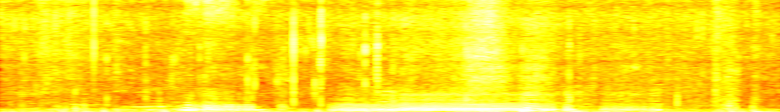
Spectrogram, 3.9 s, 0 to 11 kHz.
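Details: Field-type Labrador Retriever puppies, 31 days old, in the morning, one yellow female buried among her littermates; a short whimper, then a longer steady whine of about a second, over soft rustling.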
